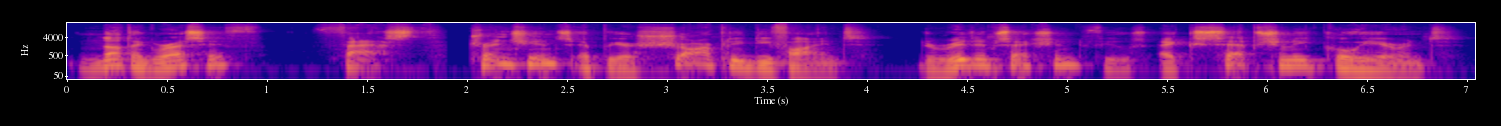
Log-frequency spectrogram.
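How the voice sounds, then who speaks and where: A man narrates a scripted gear review with deliberate phrasing. His mid-pitched voice is husky with a gravelly edge, and it moves up and down in a lively way.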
